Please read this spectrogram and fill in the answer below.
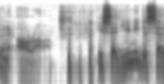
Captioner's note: laughing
